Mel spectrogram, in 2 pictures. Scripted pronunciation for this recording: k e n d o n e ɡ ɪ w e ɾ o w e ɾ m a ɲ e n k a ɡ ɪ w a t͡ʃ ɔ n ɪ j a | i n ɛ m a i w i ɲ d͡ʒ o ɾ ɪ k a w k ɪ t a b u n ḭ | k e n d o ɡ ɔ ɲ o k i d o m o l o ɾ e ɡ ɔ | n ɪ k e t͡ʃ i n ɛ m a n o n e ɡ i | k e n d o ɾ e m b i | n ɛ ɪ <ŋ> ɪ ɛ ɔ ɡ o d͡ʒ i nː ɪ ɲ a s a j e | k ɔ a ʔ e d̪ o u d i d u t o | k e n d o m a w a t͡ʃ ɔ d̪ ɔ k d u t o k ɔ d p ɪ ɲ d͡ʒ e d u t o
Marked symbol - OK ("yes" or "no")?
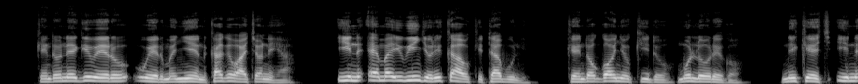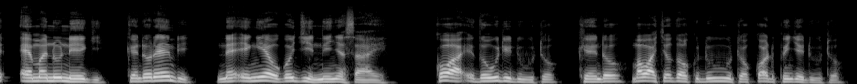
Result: yes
